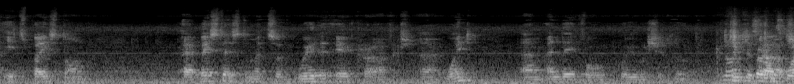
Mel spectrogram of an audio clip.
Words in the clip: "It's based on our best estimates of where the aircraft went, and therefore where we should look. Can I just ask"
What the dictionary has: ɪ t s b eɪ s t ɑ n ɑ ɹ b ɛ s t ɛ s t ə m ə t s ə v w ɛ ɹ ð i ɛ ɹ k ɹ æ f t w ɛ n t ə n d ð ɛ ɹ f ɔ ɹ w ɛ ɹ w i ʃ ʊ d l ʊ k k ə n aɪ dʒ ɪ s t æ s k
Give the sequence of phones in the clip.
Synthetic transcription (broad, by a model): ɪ t s b eɪ s t n b ɛ s t ɛ s t ə m ə t s ə v w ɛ ɹ ð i ɛ ɹ k ɹ æ f t w ɛ n t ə n ð ɛ ɹ f ɔ ɹ w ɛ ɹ w i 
